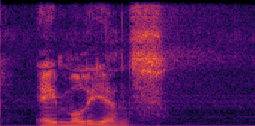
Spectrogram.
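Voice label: "emolliens", Dutch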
